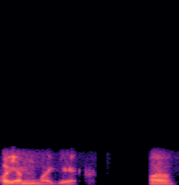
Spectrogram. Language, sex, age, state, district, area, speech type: Manipuri, male, 30-45, Manipur, Kangpokpi, urban, conversation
